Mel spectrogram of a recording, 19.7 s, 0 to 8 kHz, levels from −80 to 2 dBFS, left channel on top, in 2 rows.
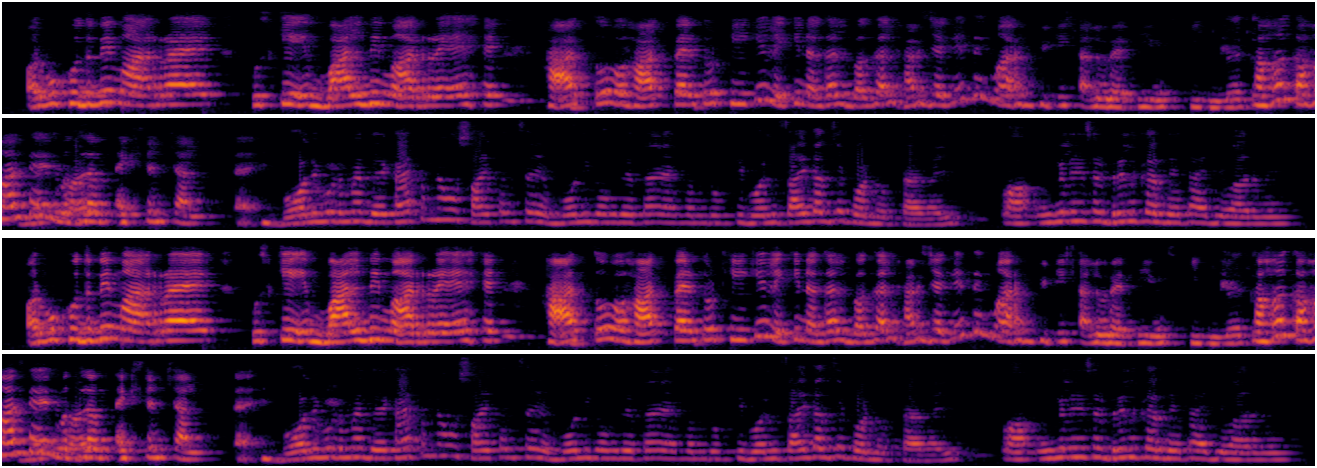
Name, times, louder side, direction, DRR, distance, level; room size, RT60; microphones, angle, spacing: voice 1, 0.2-1.6 1.9-3.7 4.1-9.0 9.4-11.3 11.6-11.9, right 3 dB, 65° right, 8 dB, 1.7 m, -29 dB
voice 2, 9.0-9.6 10.0-10.6 11.8-19.5, equal, 25° left, 6 dB, 1.8 m, -38 dB
13.0 x 5.5 x 5.2 m, 0.39 s
head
